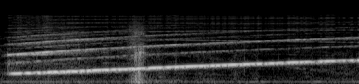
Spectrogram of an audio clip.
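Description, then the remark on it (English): A loud siren-like alarm wails alone, its harmonic-rich tone sweeping slowly and steadily upward in pitch for several seconds, broken once by a brief noisy burst partway through. “When I first heard that, I actually thought it was a fire alarm.”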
